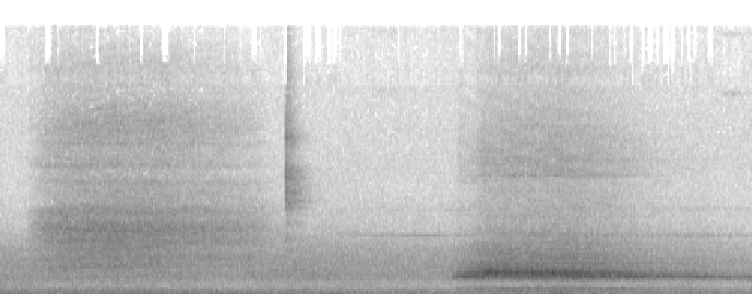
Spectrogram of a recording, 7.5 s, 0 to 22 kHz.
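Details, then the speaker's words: Deep breathing exercise in a physiotherapist-led active cycle of breathing technique for airway clearance: in through the nose, long steady exhale out through the mouth, repeated 3 to 4 times to get air behind sputum. "So the purpose of the deep breaths is to get air into the lungs and in behind the sputum."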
